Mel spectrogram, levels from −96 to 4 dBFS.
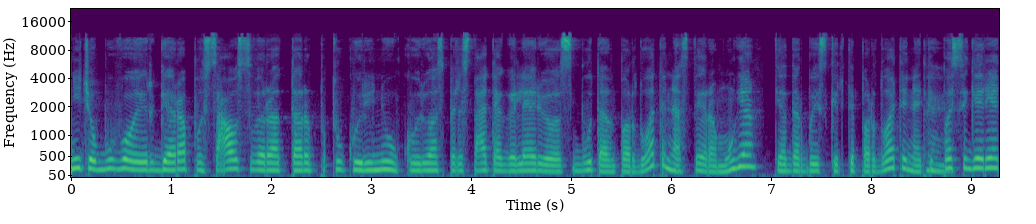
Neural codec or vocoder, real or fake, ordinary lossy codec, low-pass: none; real; Opus, 24 kbps; 10.8 kHz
